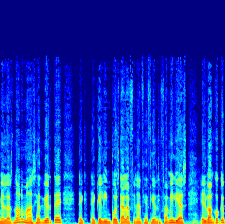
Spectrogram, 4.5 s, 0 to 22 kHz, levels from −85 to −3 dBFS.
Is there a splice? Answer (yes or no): yes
